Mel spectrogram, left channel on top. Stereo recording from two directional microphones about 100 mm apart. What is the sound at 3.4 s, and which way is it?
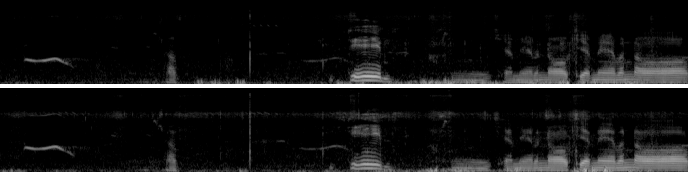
Speech, 55° left (ahead or behind).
